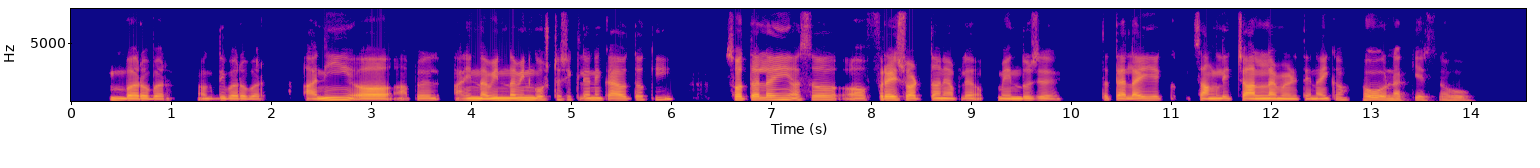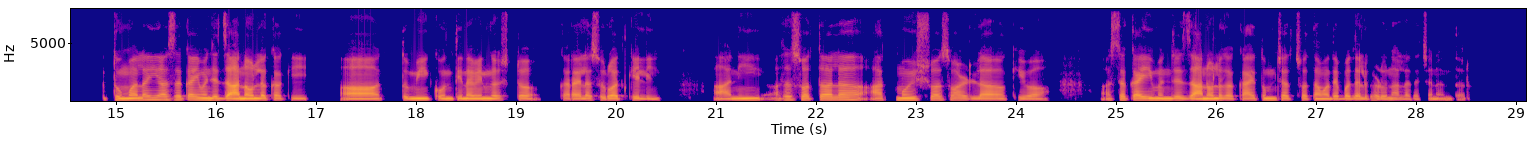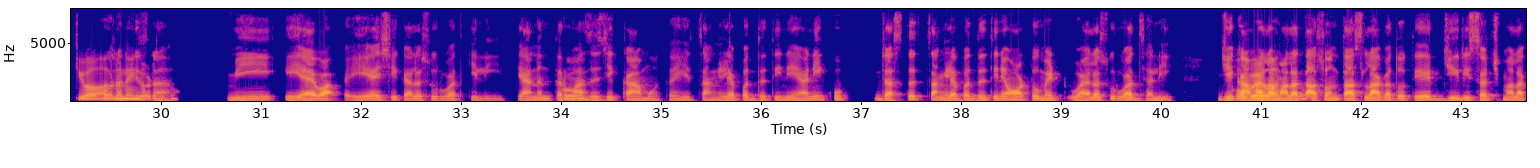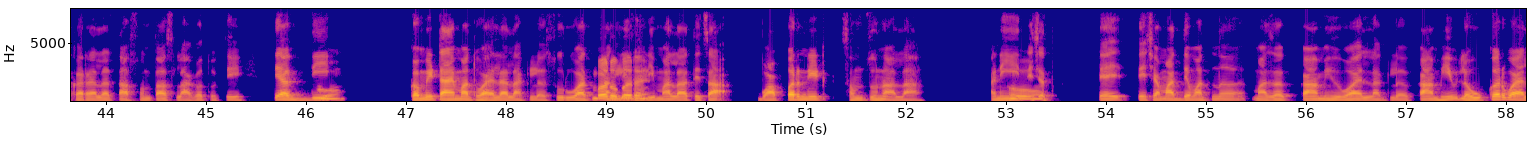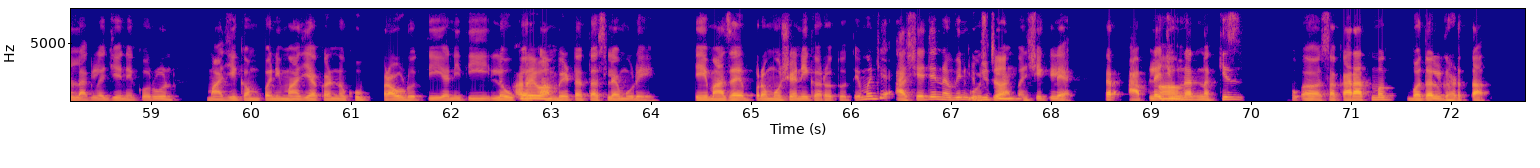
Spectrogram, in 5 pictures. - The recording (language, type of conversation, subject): Marathi, podcast, स्वतःहून काहीतरी शिकायला सुरुवात कशी करावी?
- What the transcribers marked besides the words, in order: tapping; in English: "प्राउड"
